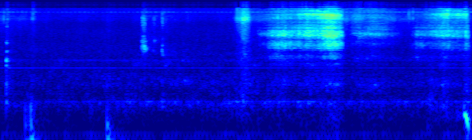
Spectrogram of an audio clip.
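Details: Sleeping female pit bull puppy snoring: brief snorts and rough, hissing snoring breaths in a quiet room.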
